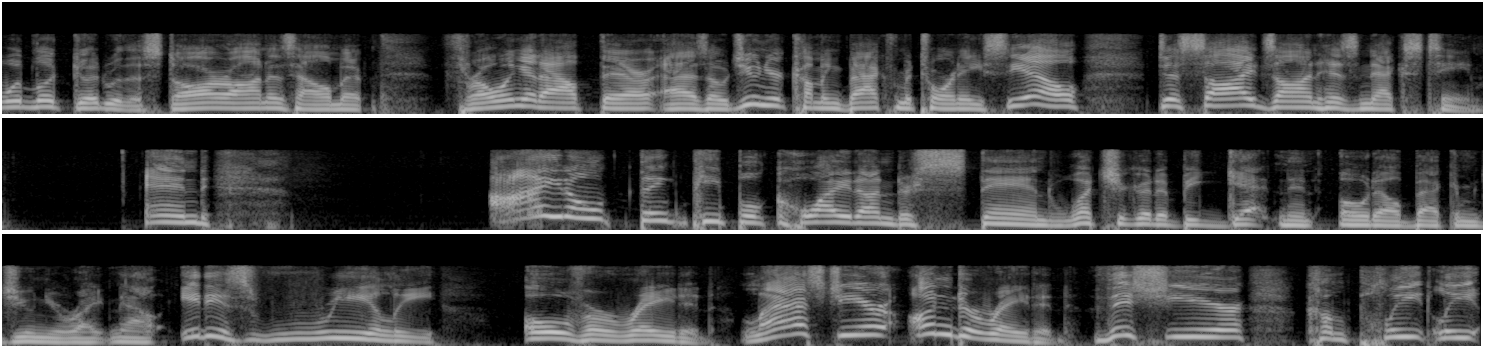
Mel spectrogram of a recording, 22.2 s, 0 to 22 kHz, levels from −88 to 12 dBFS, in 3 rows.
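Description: Speech, carried over a wideband call path whose codec leaves nothing above 8 kHz. Right after "it out there as", at 3.66 s, the sound lurches forward with no gap: roughly 0.7 s of speech is simply gone, and the two sides are butted together almost seamlessly. This is a skip ahead. A stretch of audio was dropped while later audio was already queued, dropping the delay by about that much in one jump. Immediately afterwards, from 3.75 s to 5.79 s, leading into "decides on his next", the talker sounds rushed though the pitch stays put. That is a jitter buffer speed-up: the buffer was still holding more audio than it wanted, so it trimmed tiny pitch-period-sized slices over and over, playing at about 107% speed and shedding around 150 ms in total.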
